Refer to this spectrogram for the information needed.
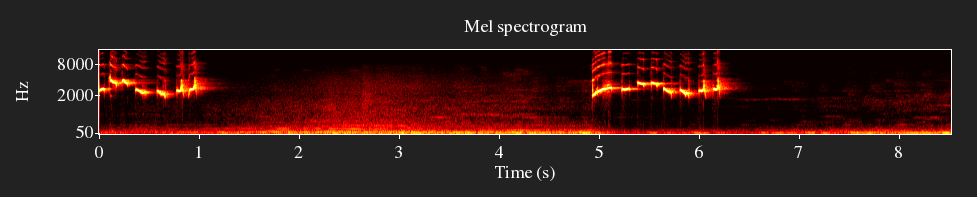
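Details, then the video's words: Orange-headed thrush singing in breeding mood to call a rival: two lively phrases of pure whistles and fast warbled notes, each about a second long, separated by several seconds of quiet hum. "ANIS MERAH Gacor Pancingan Birahi & EMosi Burung || Kicau memanggil lawan"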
